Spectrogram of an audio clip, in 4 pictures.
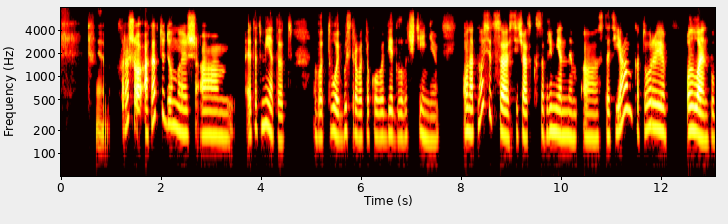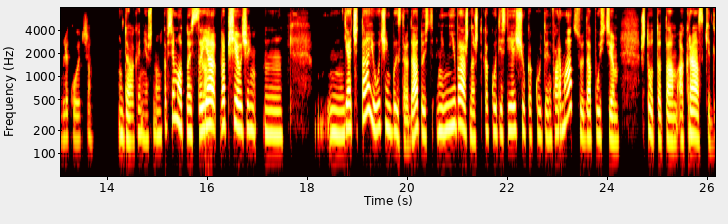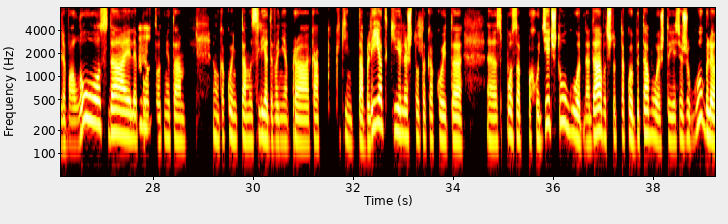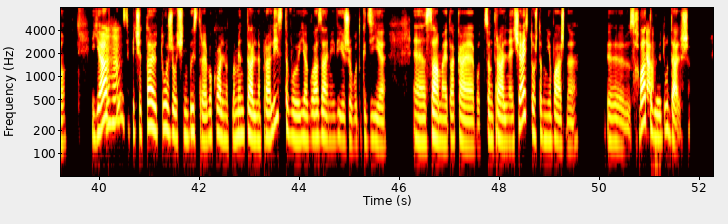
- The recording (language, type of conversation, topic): Russian, podcast, Как выжимать суть из длинных статей и книг?
- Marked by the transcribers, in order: tapping; other background noise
